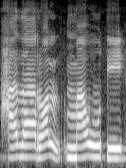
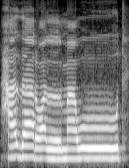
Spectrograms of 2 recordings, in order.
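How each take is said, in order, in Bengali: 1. শেষ শব্দটি একটি ছোট ই-স্বরধ্বনি দিয়ে শেষ হয়। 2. শেষ শব্দটি ত ব্যঞ্জনের উপর শেষ হয়।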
